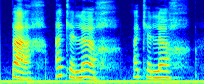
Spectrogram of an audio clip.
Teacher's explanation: Às vezes ele é quase soprado esse R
